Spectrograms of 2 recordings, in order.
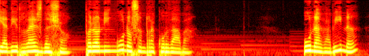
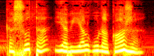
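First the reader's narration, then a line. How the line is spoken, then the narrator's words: Polar bear exclaiming. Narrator (Catalan): va exclamar l'os blanc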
